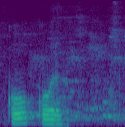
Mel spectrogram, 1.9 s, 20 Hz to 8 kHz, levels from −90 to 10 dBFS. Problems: continuous background conversations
